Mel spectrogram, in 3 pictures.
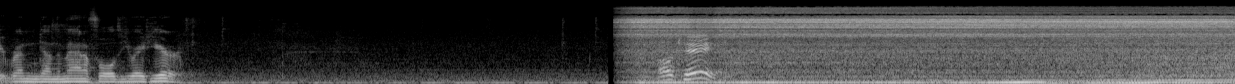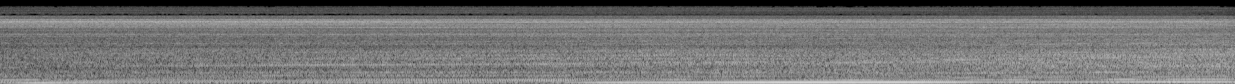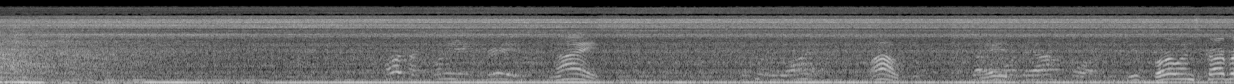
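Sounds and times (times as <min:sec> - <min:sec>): car engine revving: 0:06.2 - 0:37.0.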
